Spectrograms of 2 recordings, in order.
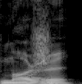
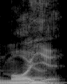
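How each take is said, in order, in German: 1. Der mittlere Konsonant ist ein harter G-Laut. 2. Der mittlere Konsonant ist ein weicher Y-Laut. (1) "nicht Morge" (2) "sondern Moje"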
